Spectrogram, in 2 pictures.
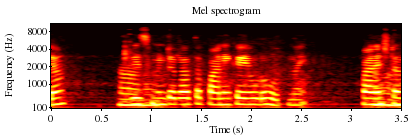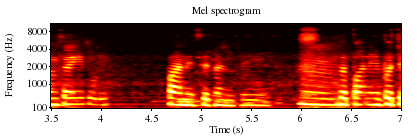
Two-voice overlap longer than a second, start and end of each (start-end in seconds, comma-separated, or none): none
